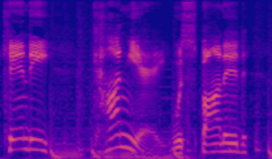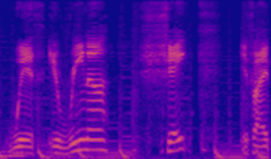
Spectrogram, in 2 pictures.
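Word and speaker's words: Irina Shayk: we'll see uh candy kanye was spotted with irina shake if i pronounce that right that's right yes the model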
